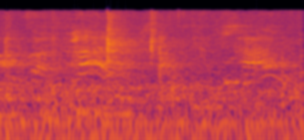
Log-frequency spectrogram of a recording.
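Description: Indistinct chatter of adults and children in a large hall, with a few sharp clicks.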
